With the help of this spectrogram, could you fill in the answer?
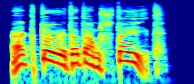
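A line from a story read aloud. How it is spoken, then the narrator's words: Shouted. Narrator (Russian): крикнул Вальк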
